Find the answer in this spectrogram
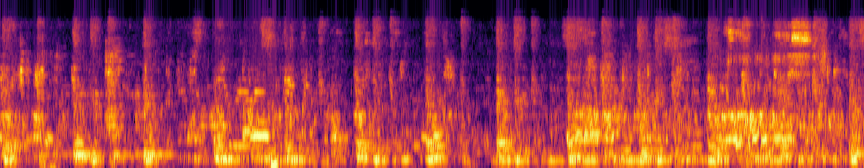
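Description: Music playing, with quick, evenly recurring notes throughout.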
